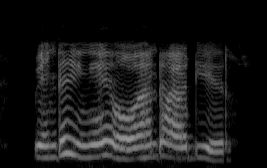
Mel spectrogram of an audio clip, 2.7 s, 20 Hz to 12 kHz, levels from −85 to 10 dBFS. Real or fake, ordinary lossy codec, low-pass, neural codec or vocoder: fake; none; 7.2 kHz; codec, 16 kHz, 2 kbps, FreqCodec, larger model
